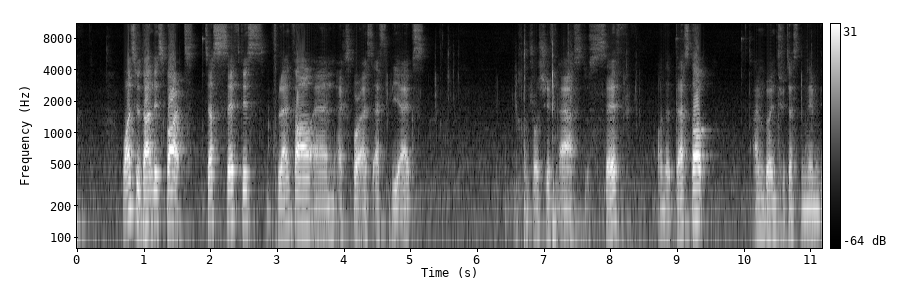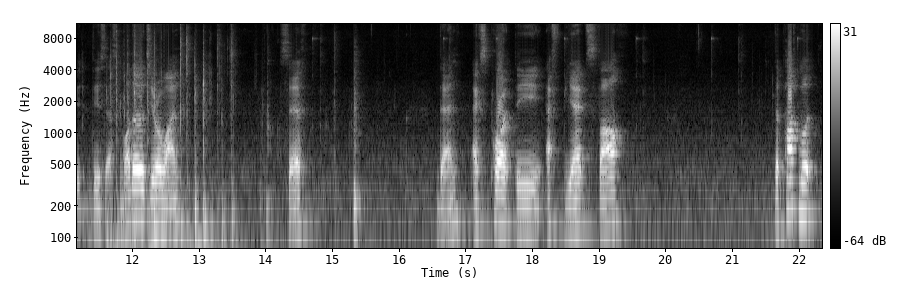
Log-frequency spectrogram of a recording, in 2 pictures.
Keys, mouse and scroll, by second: 0.0 middle click, 0.0 middle click, 1.5 middle click, 7.2 ctrl+shift+s, 9.2-11.6 drag, 11.6-14.1 typing, 14.9 click, 16.7 click, 17.5 click, 18.5 click, 19.6 click, 20.2 right click, 20.8 click.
